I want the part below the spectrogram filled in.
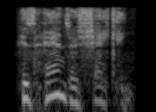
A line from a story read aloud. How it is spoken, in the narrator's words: Jake murmured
